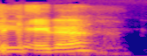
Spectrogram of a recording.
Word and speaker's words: cicada: it's like Cicaca, it's that bug that's loud and makes a lot of noise. – Cicada.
